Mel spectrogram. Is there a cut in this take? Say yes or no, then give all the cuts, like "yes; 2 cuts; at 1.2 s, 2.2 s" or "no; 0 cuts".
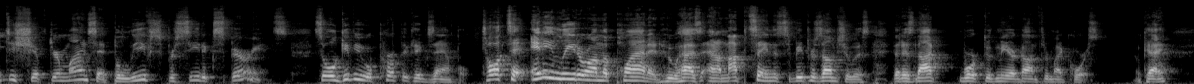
yes; 1 cut; at 4.7 s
